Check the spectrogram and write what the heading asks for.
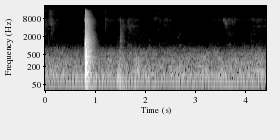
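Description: A single sharp knock of a hard tool set down on the work table about a second in, followed by a fainter tap.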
